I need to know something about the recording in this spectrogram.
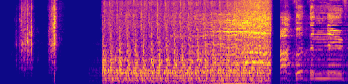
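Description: A loud burst of rapid automatic rifle fire, about two seconds of fast, evenly spaced shots, cutting off suddenly. Two short sounds come before it. Just before the end, a new clip starts with voice or music.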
